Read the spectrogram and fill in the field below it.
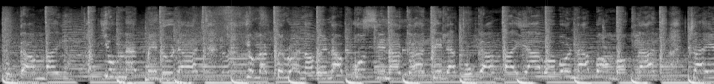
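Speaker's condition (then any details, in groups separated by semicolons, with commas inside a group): No condition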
